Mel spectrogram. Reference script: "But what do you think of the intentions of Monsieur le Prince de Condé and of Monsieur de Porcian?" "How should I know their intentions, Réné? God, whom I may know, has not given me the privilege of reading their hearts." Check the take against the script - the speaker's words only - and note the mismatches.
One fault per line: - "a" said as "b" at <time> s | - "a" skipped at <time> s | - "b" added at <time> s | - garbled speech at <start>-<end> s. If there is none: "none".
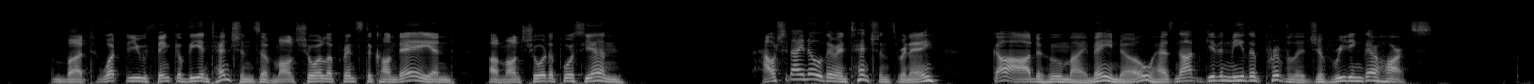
none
